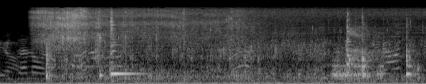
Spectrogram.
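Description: Dishes clink and clatter.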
